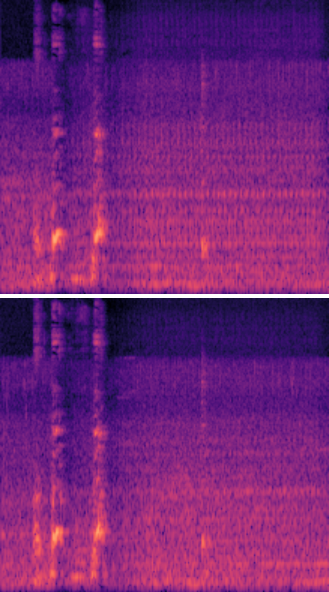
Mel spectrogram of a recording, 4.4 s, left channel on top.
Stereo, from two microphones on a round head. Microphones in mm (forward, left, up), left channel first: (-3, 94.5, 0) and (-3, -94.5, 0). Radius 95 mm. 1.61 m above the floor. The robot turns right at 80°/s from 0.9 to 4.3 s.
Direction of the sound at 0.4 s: 20° right.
